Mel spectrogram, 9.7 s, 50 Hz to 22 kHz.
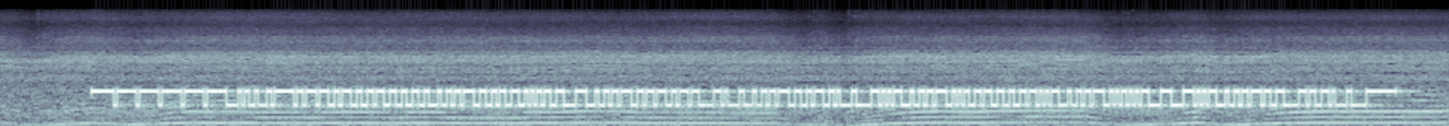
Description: RTTY (50 baud, 450 Hz shift), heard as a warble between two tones, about 940 Hz centre, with room echo and street noise. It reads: 77088 82429 07153 87356 40806 46996 25235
